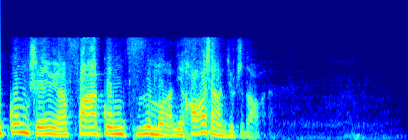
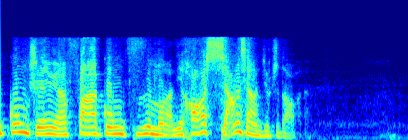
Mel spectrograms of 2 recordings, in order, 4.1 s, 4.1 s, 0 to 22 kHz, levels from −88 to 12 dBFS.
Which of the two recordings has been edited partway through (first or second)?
first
